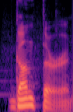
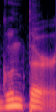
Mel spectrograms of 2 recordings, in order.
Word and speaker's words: Gunther: Like, when people tell me it's iridium, not iridium, and it's Gunther, not Gunther in Stardew.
